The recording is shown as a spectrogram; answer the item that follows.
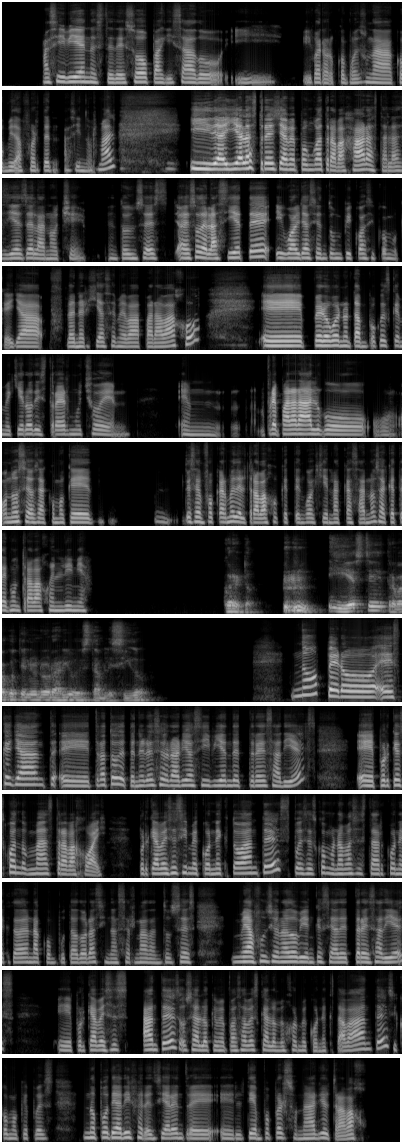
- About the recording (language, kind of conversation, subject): Spanish, advice, ¿Cómo puedo crear una rutina para mantener la energía estable todo el día?
- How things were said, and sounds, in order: other noise; throat clearing; tapping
